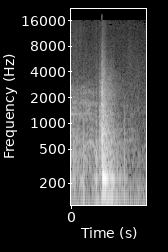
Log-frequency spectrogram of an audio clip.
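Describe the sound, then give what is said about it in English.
A single muffled thump of the front door of a big brownstone gambling house as a patrolman lets people in from the rain, fairly loud, rising out of a low background hum and fading quickly. No voices. “The patrolman on the door let us in.”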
